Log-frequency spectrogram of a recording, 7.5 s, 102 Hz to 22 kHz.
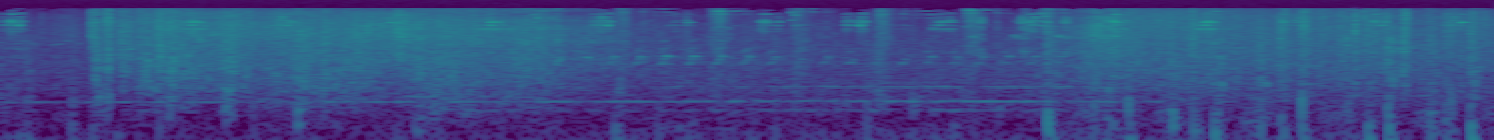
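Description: Horse hooves clip-clopping at a steady walk in Red Dead Redemption 2 online, a continuous rhythmic patter close by under a low game hum, growing heavier and more uneven toward the end.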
